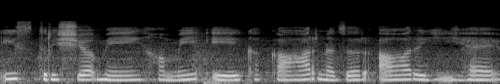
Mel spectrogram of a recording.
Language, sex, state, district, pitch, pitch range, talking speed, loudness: Hindi, female, Punjab, Fazilka, 215 Hz, 205-225 Hz, 120 wpm, -17 LUFS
